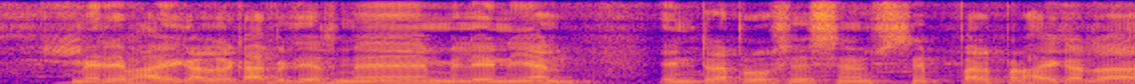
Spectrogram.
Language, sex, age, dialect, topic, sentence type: Hindi, male, 18-24, Kanauji Braj Bhasha, banking, statement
